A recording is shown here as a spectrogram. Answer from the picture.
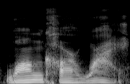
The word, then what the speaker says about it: Wong Kar-wai: Many of you are probably familiar with him, and I will probably butcher the pronunciation of his name, but in English we say Wong Kar-wai.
